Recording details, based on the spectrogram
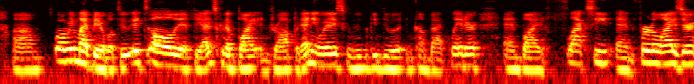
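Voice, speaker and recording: A man speaks at a very fast pace with hardly any pauses. His somewhat breathy voice shows ordinary pitch variation and big swings in loudness. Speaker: video game streamer. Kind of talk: gameplay walkthrough commentary. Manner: halting, many fillers.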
